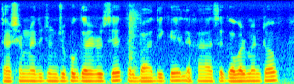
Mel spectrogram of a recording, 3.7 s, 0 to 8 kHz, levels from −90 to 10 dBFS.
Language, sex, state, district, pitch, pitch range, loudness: Bengali, male, Tripura, West Tripura, 125 Hz, 120-130 Hz, -15 LUFS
